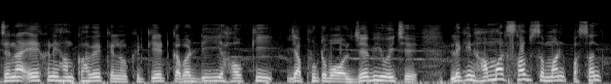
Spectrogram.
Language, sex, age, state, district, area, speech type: Maithili, male, 18-30, Bihar, Darbhanga, rural, spontaneous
